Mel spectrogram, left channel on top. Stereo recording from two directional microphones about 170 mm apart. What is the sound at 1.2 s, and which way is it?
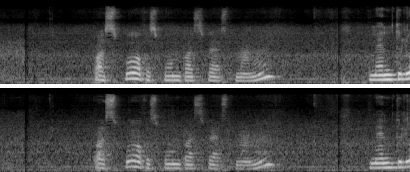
Speech, 80° left.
